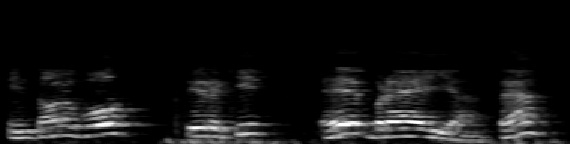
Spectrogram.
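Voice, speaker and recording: An older man teaching at a whiteboard, explaining slowly and repeating each point while checking that his students follow. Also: high-pitched, very animated, a little mellow, far from the mic, dull audio. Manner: slow, repetitive, drawn-out explaining with frequent checks. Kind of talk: classroom lecture at a whiteboard. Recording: echoey room.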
